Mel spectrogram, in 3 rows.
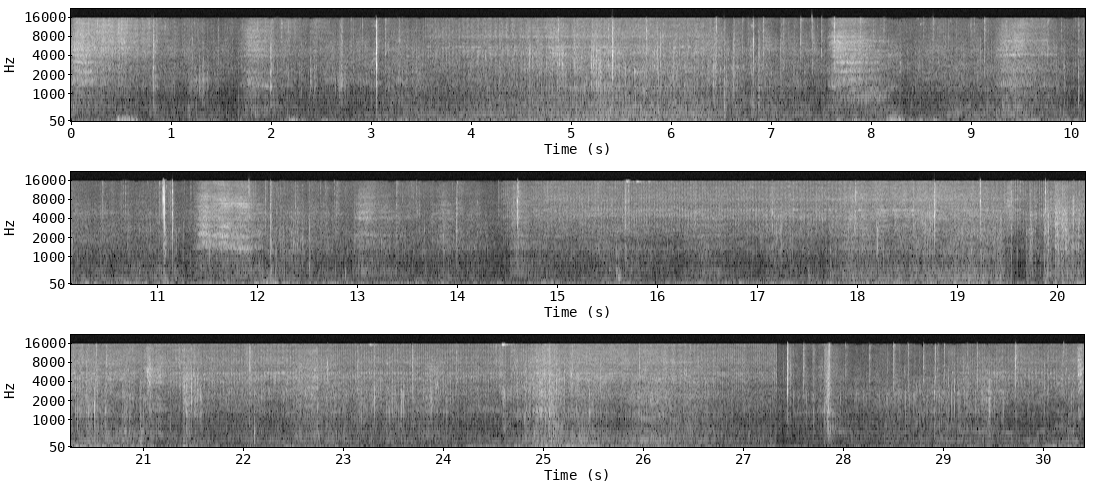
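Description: Niner Jet 9 RDO full-suspension mountain bike riding a dirt singletrack: steady tyre rolling noise on packed dirt, with the bike rattling and a few sharp knocks over bumps and roots.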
